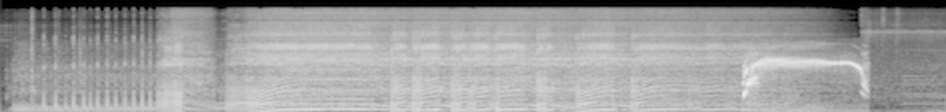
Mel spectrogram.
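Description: Chainsaw engine running with a fast even ticking, then revved up and down several times. Near the end a loud, high, held note lasts about a second and cuts off suddenly.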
